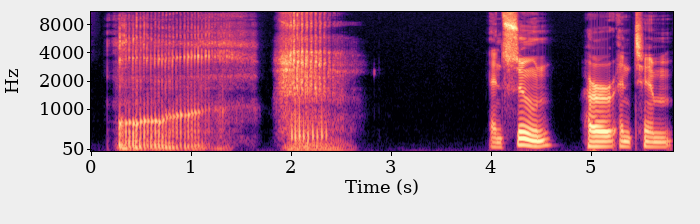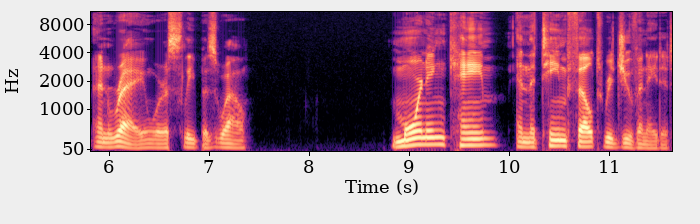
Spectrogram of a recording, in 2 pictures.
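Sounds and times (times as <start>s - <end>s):
donkey snoring: 0.3s - 2.7s
speech: 4.0s - 7.4s, 8.8s - 11.6s.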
